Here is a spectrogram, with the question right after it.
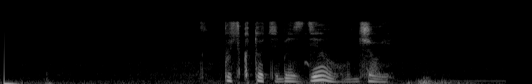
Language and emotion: Russian, angry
